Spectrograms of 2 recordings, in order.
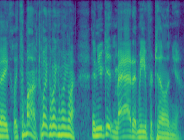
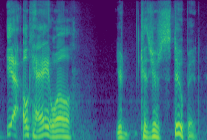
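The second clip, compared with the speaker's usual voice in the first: ordinary talk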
